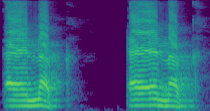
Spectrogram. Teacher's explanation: कंठ और तालू दोनों का उच्चारण होता · तो कंठ और तालु दोनों का यूज होता है, कंठ तालव्य है ये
